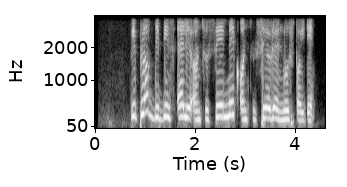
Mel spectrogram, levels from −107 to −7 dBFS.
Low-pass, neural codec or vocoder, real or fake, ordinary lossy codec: 3.6 kHz; none; real; none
